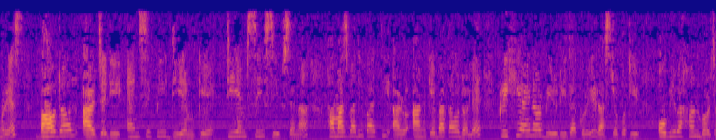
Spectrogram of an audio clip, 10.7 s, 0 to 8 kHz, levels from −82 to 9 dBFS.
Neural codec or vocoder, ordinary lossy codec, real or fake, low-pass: none; MP3, 48 kbps; real; 7.2 kHz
